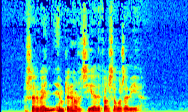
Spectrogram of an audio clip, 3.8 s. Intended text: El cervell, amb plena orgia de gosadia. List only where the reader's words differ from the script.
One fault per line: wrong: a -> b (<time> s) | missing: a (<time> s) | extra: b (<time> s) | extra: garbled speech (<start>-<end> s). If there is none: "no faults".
wrong: amb -> en (1.2 s)
extra: falsa (2.1 s)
